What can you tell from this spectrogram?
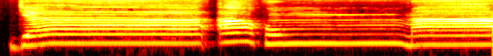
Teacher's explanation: मीम साकिन के बाद फिर मीम आ रहा है, तो मीम का मीम के साथ इदगाम होगा, ठीक है। ये इदगाम में शफवी है, यहाँ पर हम फिर क्या करेंगे, गुन्ना करेंगे और फिर मीम मुशद्दद मा, ठीक है।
